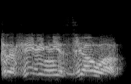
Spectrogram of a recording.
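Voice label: Polish damaged anti-aircraft mood medium; War Thunder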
